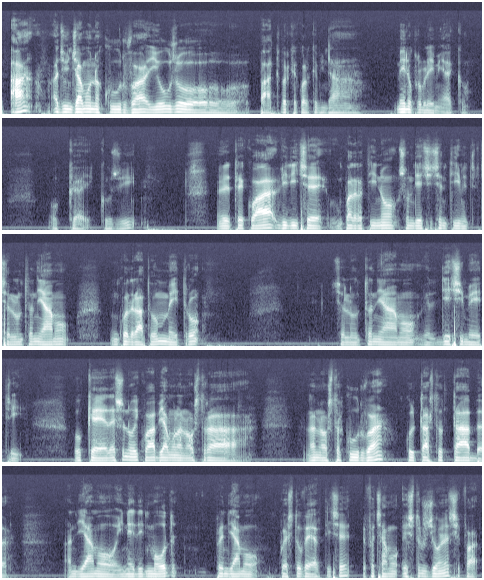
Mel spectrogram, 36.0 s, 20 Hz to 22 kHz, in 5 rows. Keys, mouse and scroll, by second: 8.6 scroll up 3, 9.3 scroll up 2, 9.9 scroll down 3, 13.7-16.7 scroll down 3, 17.7-20.0 scroll down 6, 20.0 scroll down 2, 21.9-23.5 scroll up 8, 24.1-24.7 scroll down 4, 28.0 Tab, 31.7 click, 33.4-34.1 scroll down 5.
